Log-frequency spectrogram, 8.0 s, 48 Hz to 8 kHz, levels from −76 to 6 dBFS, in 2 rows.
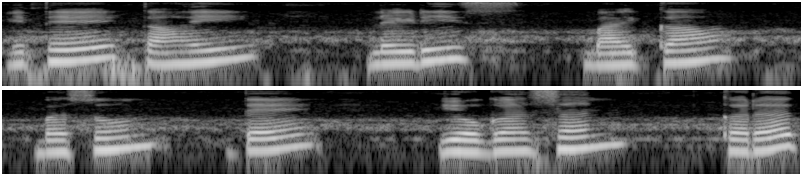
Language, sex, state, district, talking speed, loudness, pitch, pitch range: Marathi, female, Maharashtra, Mumbai Suburban, 65 wpm, -15 LUFS, 210 Hz, 190-245 Hz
